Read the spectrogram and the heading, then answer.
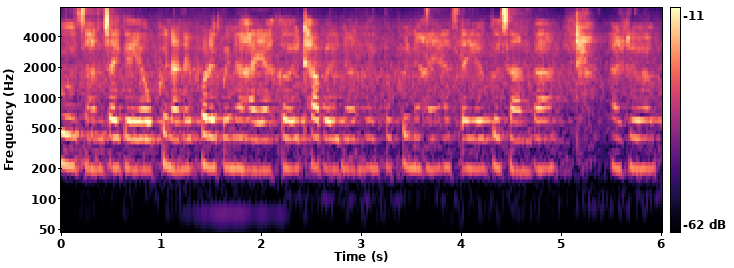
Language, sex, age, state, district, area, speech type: Bodo, male, 18-30, Assam, Chirang, rural, spontaneous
